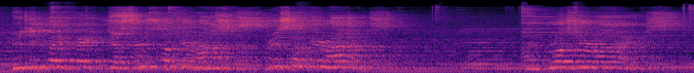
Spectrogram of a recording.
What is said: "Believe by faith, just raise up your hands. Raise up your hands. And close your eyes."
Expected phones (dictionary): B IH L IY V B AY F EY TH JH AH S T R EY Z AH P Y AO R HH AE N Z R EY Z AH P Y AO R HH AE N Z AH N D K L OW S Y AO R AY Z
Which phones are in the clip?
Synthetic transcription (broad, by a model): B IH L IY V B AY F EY T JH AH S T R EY S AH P Y AO R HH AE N R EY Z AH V Y AO R HH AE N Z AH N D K L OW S Y AO R AY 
